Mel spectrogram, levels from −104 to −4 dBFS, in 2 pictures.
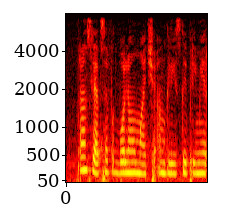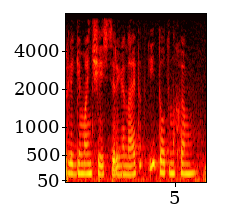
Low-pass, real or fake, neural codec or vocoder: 7.2 kHz; fake; vocoder, 24 kHz, 100 mel bands, Vocos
